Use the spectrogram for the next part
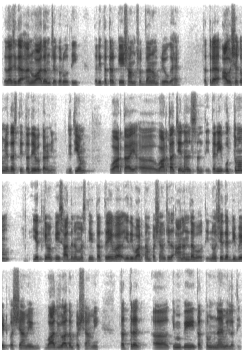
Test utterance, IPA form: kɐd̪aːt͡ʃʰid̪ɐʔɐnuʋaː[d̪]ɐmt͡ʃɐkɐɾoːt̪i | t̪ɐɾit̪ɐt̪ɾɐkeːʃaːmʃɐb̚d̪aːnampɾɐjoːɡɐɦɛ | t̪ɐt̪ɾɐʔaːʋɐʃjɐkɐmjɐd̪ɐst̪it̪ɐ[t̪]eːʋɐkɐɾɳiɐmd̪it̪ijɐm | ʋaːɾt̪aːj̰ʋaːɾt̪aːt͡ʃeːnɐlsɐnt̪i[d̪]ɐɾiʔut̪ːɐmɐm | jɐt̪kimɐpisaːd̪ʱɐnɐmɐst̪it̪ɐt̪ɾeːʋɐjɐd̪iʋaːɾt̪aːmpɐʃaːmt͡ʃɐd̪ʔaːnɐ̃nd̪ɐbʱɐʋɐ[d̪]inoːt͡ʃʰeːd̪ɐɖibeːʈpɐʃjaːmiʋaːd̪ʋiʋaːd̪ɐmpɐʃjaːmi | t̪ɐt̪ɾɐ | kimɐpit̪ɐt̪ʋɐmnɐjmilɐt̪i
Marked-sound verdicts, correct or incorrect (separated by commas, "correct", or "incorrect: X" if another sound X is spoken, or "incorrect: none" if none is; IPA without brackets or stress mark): correct, incorrect: d̪, incorrect: t̪, incorrect: t̪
